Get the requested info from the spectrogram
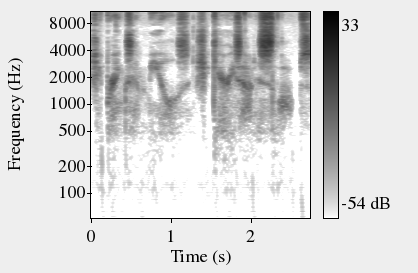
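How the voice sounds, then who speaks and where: Someone speaks in a whisper. The pace is moderate. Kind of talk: audiobook reading. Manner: whispered, soft-spoken.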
